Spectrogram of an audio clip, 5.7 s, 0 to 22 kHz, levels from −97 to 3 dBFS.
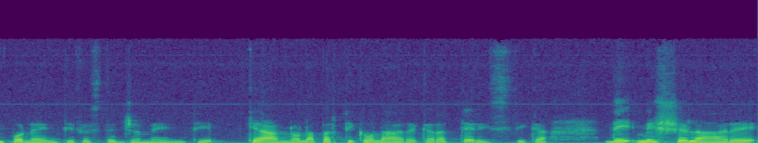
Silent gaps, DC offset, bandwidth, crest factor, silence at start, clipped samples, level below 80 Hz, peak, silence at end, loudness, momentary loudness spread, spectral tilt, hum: none; under 0.1%; 14.5 kHz; 16 dB; 0 s; under 0.1%; -44 dBFS; -6 dBFS; 0 s; -23 LUFS; 10 LU; -7.5 dB/octave; none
